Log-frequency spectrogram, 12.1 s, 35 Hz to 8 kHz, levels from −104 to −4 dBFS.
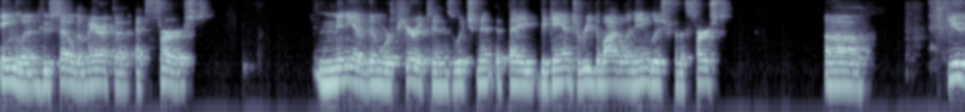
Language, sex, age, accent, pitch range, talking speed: English, male, 40-59, American, 130-145 Hz, 135 wpm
